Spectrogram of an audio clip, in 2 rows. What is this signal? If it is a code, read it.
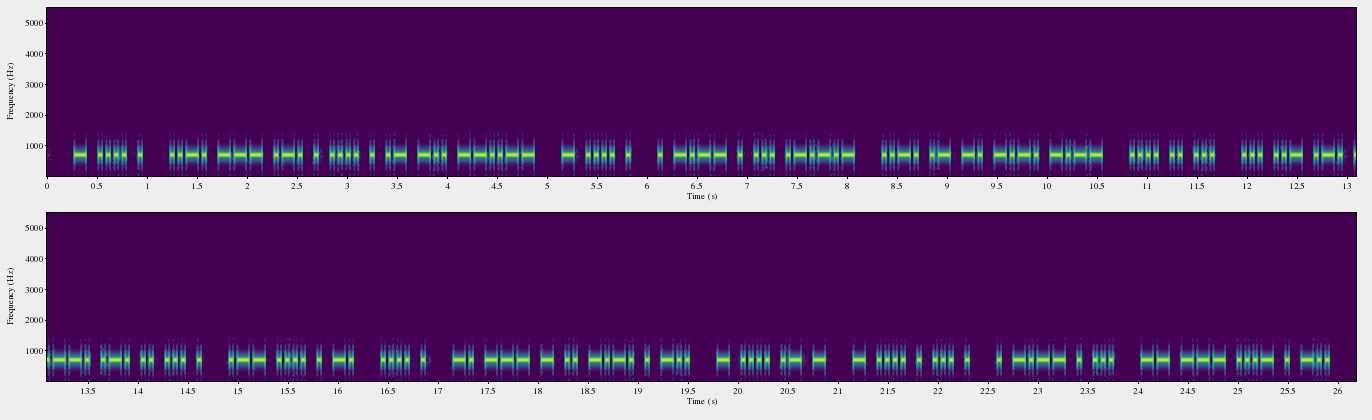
Morse code, heard as a keyed tone, about 30 wpm, 700 Hz. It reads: THE FOREHEAD, THE EYES. FANCY HIS SURPRISE WHEN HE NOTICED THAT THESE EYES MOVED
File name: Pinocchio / Pinocchio ch3 30 30 ik1hge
